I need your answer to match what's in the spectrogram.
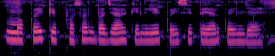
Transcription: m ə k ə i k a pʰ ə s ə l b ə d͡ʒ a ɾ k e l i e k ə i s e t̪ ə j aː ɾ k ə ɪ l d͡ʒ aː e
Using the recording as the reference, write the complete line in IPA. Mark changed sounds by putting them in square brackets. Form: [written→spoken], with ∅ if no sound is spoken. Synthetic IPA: m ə k ə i k [a→e] pʰ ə s ə l b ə d͡ʒ a ɾ k e l i e k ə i s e t̪ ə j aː ɾ k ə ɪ l d͡ʒ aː e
